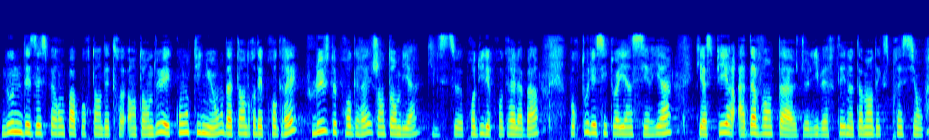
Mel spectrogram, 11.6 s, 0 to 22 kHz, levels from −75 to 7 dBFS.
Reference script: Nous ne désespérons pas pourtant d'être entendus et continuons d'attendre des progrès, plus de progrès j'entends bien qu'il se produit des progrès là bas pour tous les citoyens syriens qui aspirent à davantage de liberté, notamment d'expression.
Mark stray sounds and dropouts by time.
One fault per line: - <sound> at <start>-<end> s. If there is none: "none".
none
